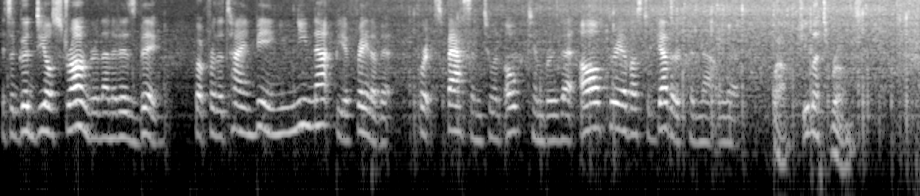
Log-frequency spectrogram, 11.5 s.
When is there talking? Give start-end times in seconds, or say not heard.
0.0-11.4.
